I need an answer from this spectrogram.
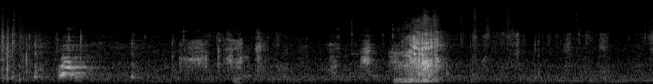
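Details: Two American Staffordshire Bull Terriers, older Boss and five-month-old puppy Rocky, playing rough in a tug of war; a short tonal grumble, then a loud, broad, rasping growl-bark burst near the end, with soft scuffling between.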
